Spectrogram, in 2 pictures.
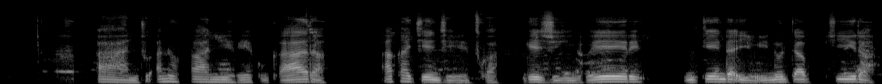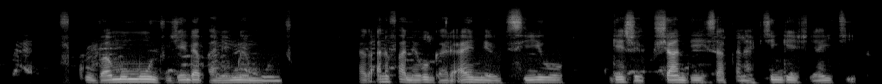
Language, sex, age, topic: Ndau, male, 18-24, health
